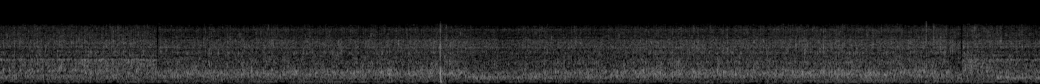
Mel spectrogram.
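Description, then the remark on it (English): Continuous trickling water streams pour steadily for the whole stretch in a Kelvin water dropper experiment, a system generating about 20 kilovolts, a dense hiss of falling droplets with one brief sharp snap partway through. No voices. “Kelvin's water drop experiment demonstrates for us that not only does the motion generate the electric field, but that the field also has a strong influence on the motions.”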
